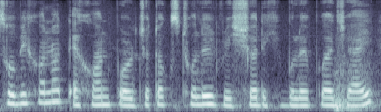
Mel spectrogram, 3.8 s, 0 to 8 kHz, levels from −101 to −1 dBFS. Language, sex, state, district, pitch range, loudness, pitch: Assamese, female, Assam, Kamrup Metropolitan, 190-235 Hz, -16 LUFS, 205 Hz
